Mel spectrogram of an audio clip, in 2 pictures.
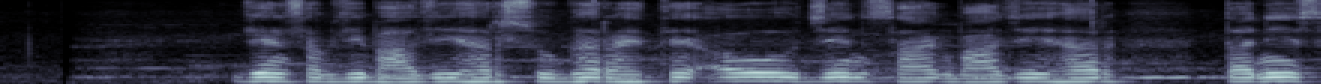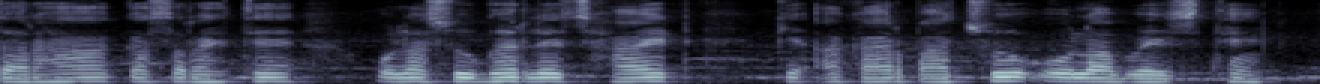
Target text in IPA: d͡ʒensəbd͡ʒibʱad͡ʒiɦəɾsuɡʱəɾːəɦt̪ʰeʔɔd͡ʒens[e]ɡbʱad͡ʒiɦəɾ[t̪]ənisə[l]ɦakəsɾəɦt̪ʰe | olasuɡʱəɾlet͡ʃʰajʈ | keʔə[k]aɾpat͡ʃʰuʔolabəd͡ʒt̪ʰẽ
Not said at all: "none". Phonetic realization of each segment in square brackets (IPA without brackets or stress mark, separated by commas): a, t̪, ɾ, k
